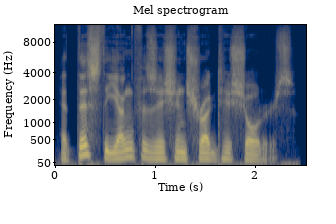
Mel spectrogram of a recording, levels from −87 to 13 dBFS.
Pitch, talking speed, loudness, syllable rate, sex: 115 Hz, 190 wpm, -18 LUFS, 5.2 syllables/s, male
